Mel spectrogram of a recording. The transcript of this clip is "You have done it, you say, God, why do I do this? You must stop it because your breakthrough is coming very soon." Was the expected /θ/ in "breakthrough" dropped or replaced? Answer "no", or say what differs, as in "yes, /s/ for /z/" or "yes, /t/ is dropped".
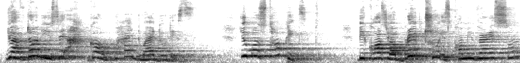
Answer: yes, /t/ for /θ/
